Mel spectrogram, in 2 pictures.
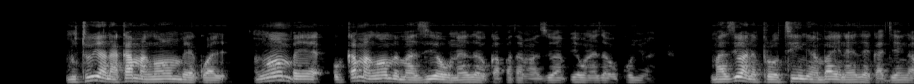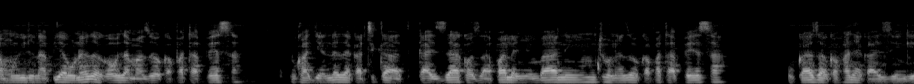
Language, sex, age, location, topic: Swahili, male, 18-24, Nakuru, agriculture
